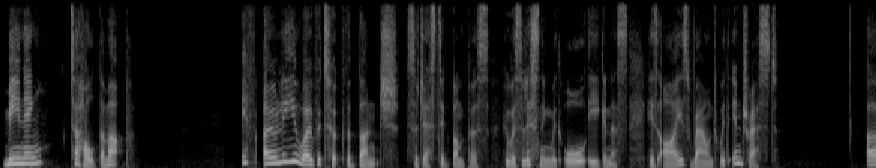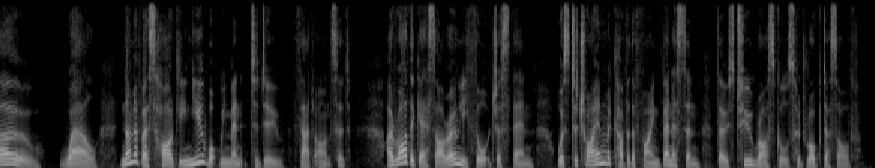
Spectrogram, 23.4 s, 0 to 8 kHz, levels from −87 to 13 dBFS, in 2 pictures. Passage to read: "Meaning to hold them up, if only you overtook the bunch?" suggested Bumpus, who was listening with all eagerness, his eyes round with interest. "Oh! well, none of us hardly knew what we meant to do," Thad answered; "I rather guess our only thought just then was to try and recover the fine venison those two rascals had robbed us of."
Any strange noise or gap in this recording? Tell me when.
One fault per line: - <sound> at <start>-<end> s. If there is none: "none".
none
